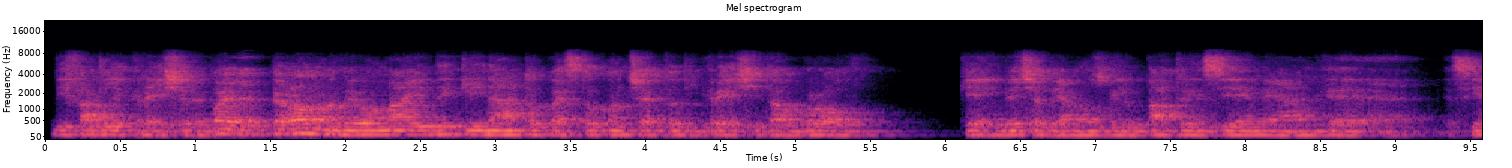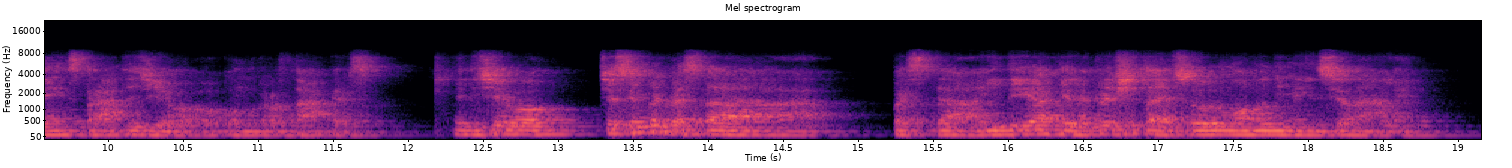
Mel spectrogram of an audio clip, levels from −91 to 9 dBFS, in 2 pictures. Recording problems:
off-mic speech; far
room echo; noticeable; dies away in 0.6 s
thin; somewhat; fading below 800 Hz
garbled, watery; slightly; nothing above 7.5 kHz

